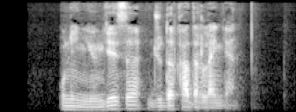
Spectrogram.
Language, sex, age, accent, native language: Uzbek, male, 18-24, Jizzax, Uzbek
